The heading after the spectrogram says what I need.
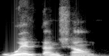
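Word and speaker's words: Weltanschauung: La palabra proviene del alemán, se pronuncia welltan shown, wel nos observa, pero la traducción y bien sencilla es cosmovisión.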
